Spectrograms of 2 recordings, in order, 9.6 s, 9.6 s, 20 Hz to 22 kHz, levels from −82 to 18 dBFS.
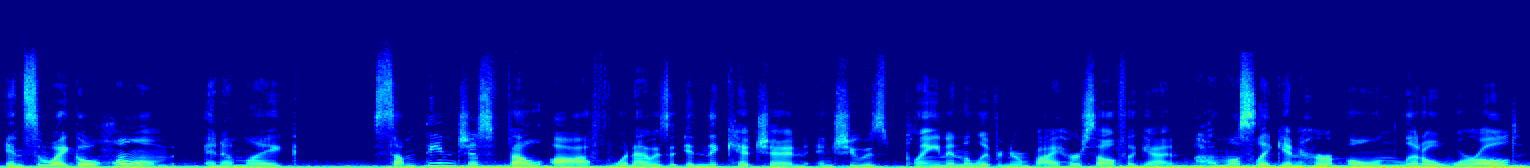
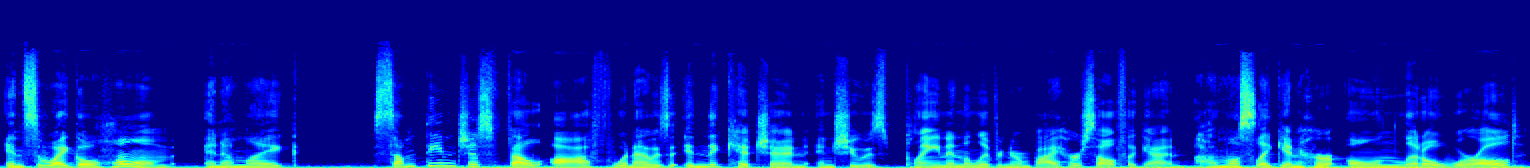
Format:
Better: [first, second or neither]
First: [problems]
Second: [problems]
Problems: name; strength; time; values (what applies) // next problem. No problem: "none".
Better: second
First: low rumble; loud; throughout; 5 dB below the speech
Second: low rumble; faint; throughout; 20 dB below the speech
